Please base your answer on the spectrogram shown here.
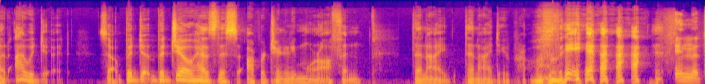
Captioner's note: laugh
